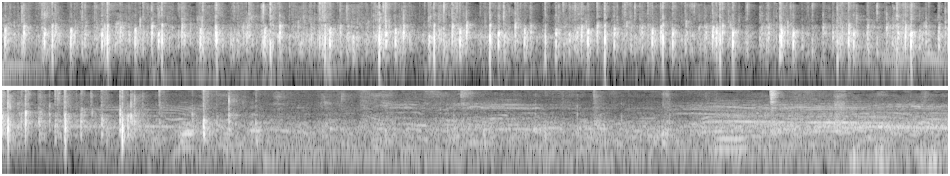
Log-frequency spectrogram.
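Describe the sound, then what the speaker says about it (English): A crowd at an NCAA Division III softball regional applauds the Rowan University softball team in a dense burst of clapping that thins and fades after several seconds into scattered claps and murmuring chatter. "Let's give them an outstanding round of applause"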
